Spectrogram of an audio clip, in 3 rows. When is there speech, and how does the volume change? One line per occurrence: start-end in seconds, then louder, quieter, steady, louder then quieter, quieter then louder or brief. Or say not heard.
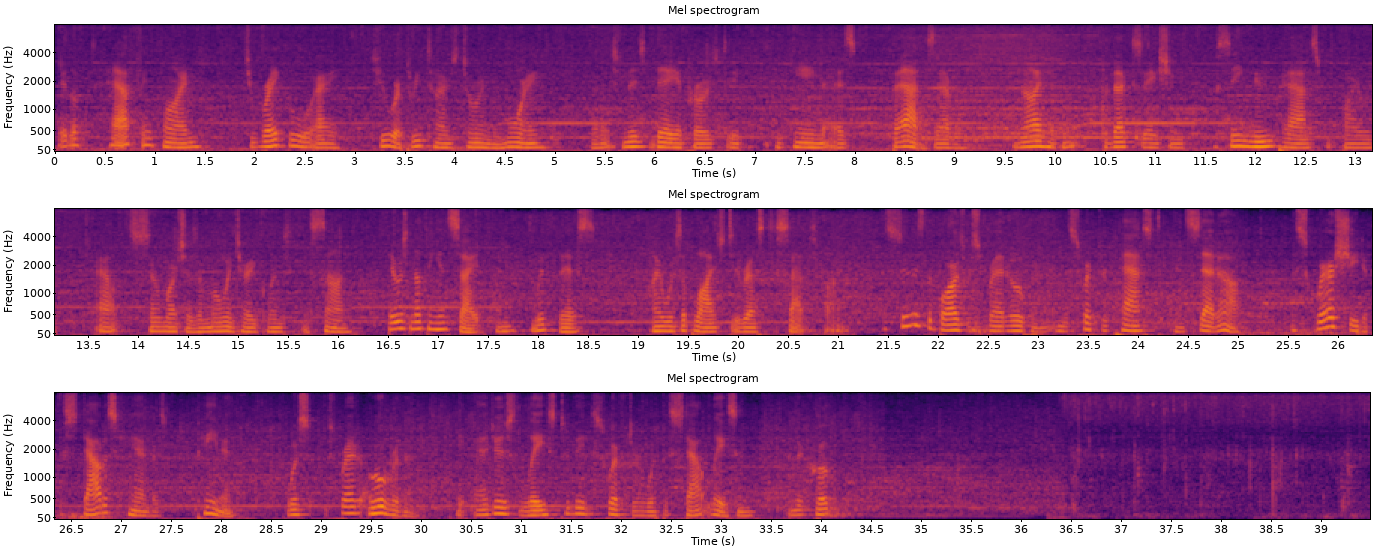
0.0-34.1 steady.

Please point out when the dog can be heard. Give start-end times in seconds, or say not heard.
not heard.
